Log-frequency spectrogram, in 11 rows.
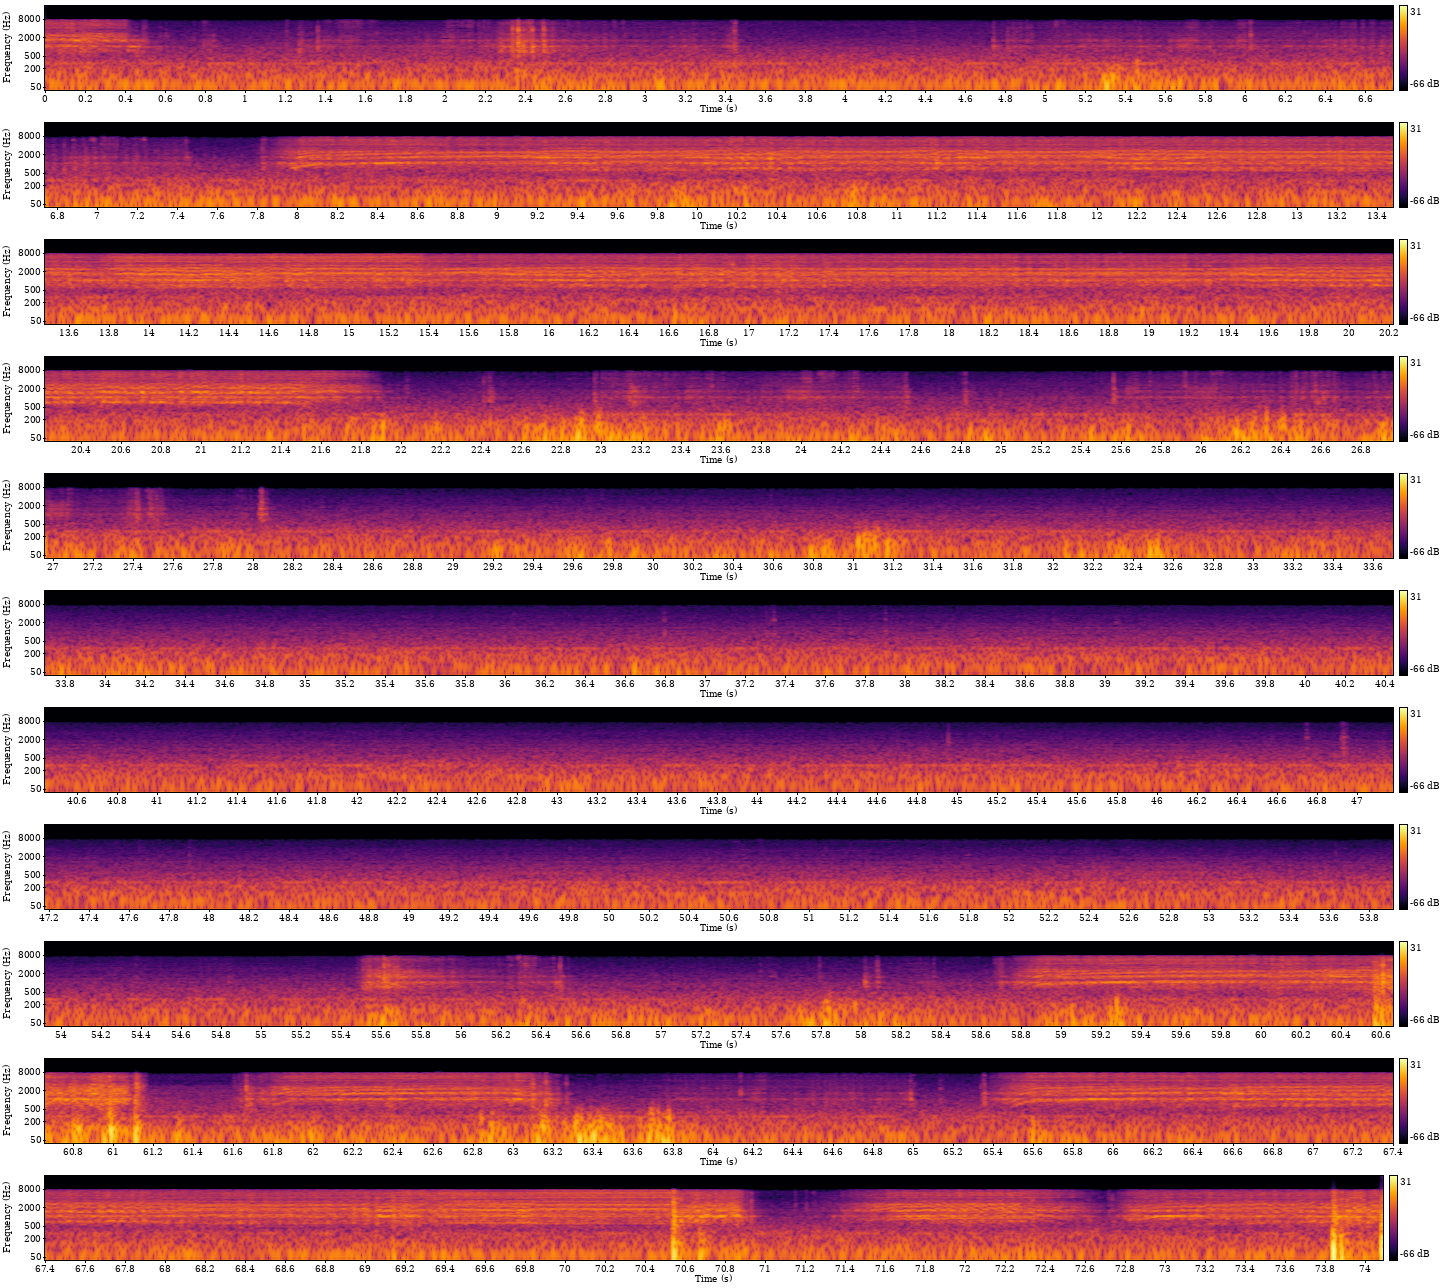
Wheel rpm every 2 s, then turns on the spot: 40, 20, 10, 30, 140, 160, 160, 160, 160, 160, 130, 20, 10, 10, 0, 0, 0, 0, 0, 0, 0, 0, 0, 0, 0, 0, 0, 10, 10, 90, 90, 70, 50, 160, 160, 110, 110.
0-6 22-28 54-56 60-64 70-72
